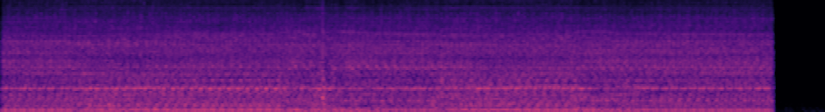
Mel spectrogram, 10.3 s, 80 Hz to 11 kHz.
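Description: An Artillian Iron Fist grapple with a 48-inch mouth opening grips and lifts dissimilar logs, and the carrier machine's engine drones loudly and steadily throughout before cutting off abruptly near the end.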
